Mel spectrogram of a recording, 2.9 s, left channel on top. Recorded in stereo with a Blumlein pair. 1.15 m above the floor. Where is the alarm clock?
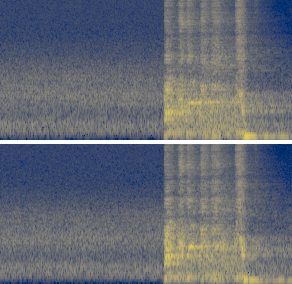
I don't hear an alarm clock.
